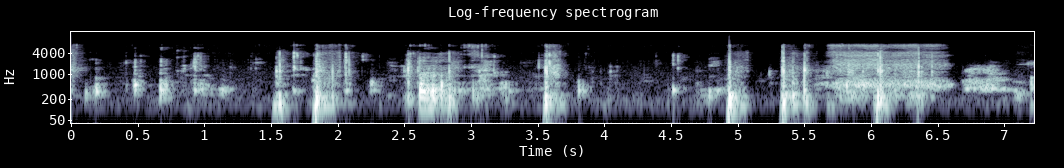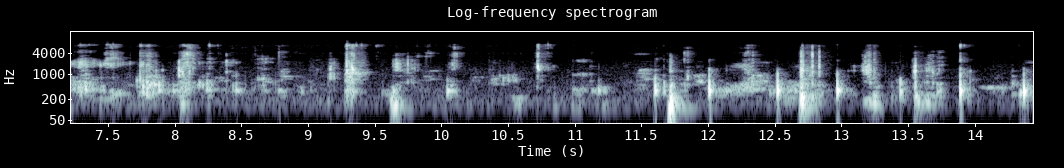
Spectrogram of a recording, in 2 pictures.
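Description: Close-up chewing and wet mouth smacking of a person eating pork and rice, heard as a run of short, irregular sounds, with one longer, noisier breath- or slurp-like sound about six seconds in.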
